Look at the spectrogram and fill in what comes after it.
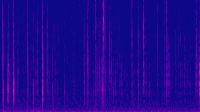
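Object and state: Gourd shaker with wooden bead net.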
